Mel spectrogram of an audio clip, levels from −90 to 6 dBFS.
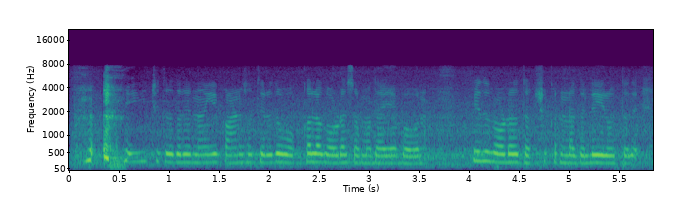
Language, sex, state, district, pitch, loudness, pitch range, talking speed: Kannada, female, Karnataka, Dakshina Kannada, 225 Hz, -23 LUFS, 215-235 Hz, 90 wpm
